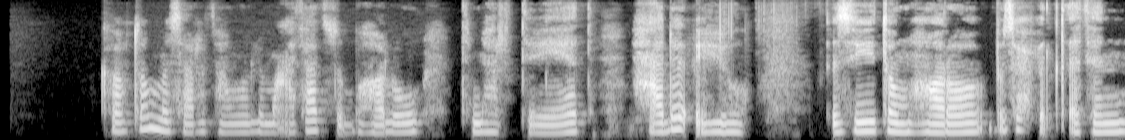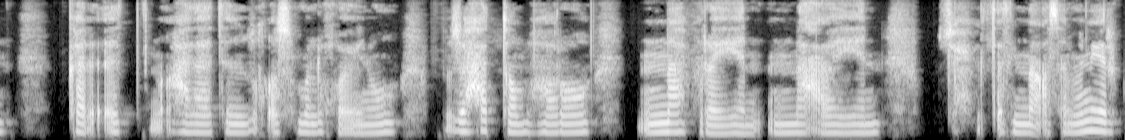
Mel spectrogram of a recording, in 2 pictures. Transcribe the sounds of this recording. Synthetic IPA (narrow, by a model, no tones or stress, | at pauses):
kʰaβt̪ʰo̞mːɐsɐɾɐt̪ʰamulɨmʕa̰t̪ʰat̪z̥ɨbːaɦalut̪ʰɨmhɨɾt̪ʰiβe̞t̪ħad̪ɐʔɨjːu | ʔɨzit̪ʰɐmɦaɾo̞bɨzuħfɨlt̪ʼɐt̪ʰɨnkʰɐlʔɨ̰t̪nɨ̰χʼħat̪ʰat̪ʰɨnzɨxʼɐ̰smɨlxo̞̰jnub̥ɨzuħat̪ʰːɐmɦaɾo̞ɨnːafɾɐjɛnɨnːa̰ʕa̰βɐjɛnb̥ɨz̥uħfɨlt̪ʼɐt̪ɨnːa̰χʼɐsɐmɨnjɪɾɨkʰː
